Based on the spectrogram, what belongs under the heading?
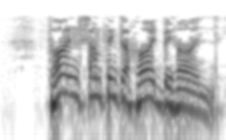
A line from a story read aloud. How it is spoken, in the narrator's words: he barked, with his voice shaking only slightly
